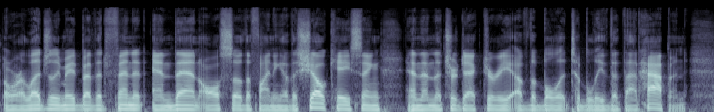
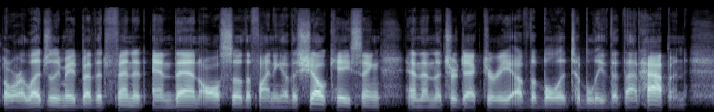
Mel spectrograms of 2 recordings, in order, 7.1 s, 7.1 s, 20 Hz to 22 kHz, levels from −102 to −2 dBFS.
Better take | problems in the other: first | thin; very; fading below 400 Hz

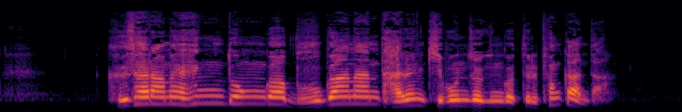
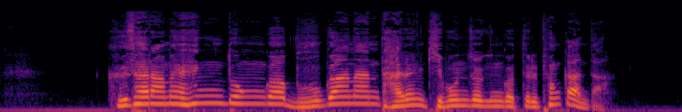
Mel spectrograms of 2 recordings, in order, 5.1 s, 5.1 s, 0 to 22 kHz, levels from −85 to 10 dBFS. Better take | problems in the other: second | thin; very; fading below 300 Hz

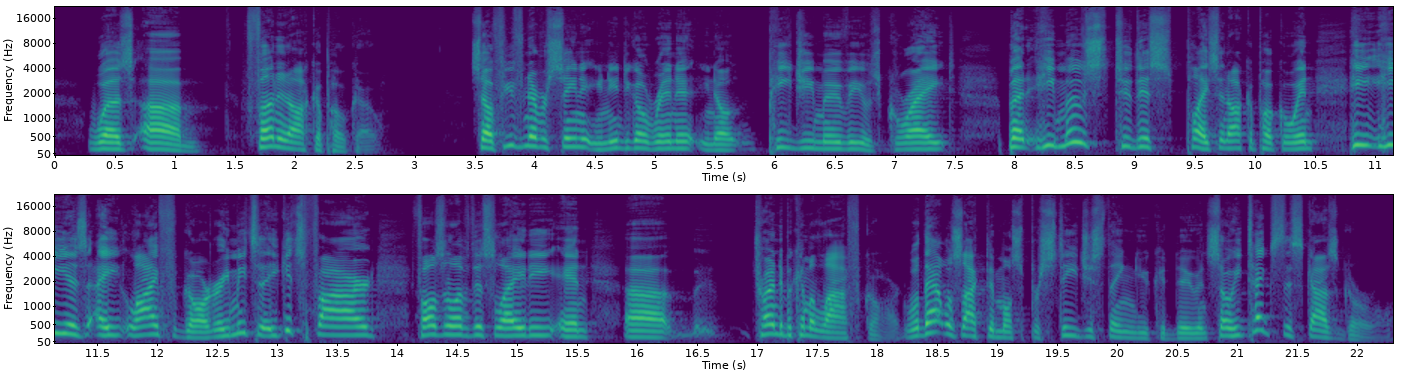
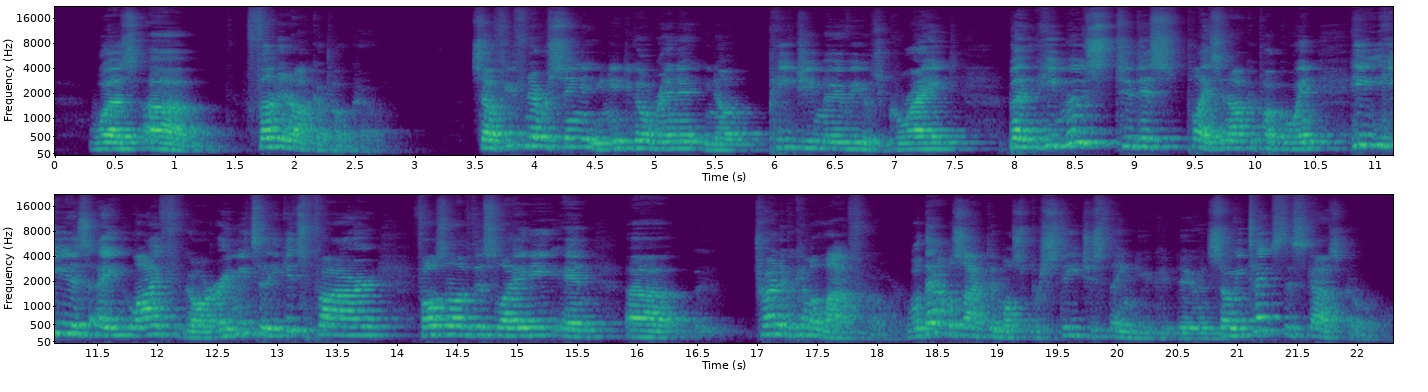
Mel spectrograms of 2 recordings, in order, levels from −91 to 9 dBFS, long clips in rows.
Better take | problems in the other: first | room echo; noticeable; dies away in 0.5 s // off-mic speech; far

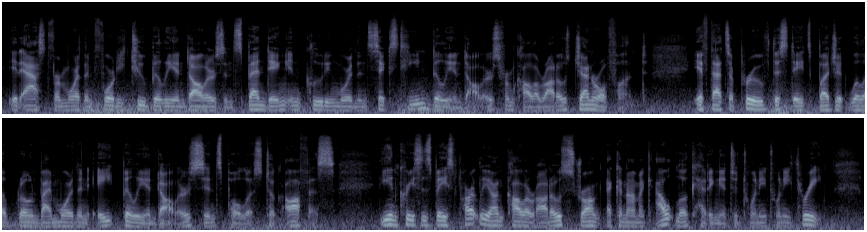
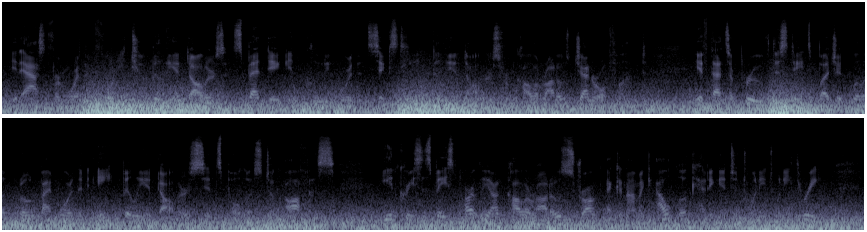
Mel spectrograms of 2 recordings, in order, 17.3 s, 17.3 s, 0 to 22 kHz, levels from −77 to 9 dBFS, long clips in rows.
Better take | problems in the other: first | wind noise on the microphone; heavy; 2 dB above the speech; occasional gusts in the first

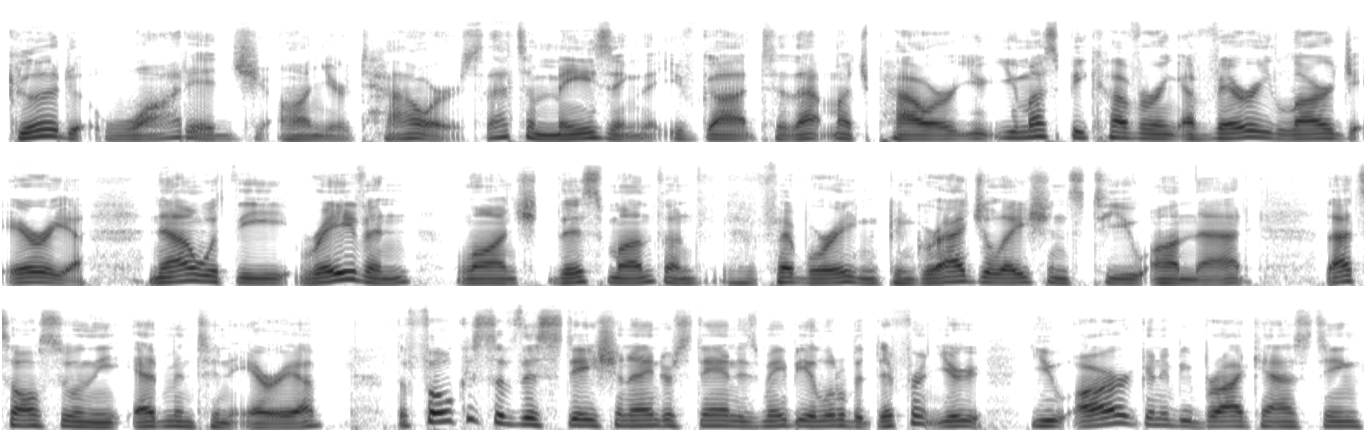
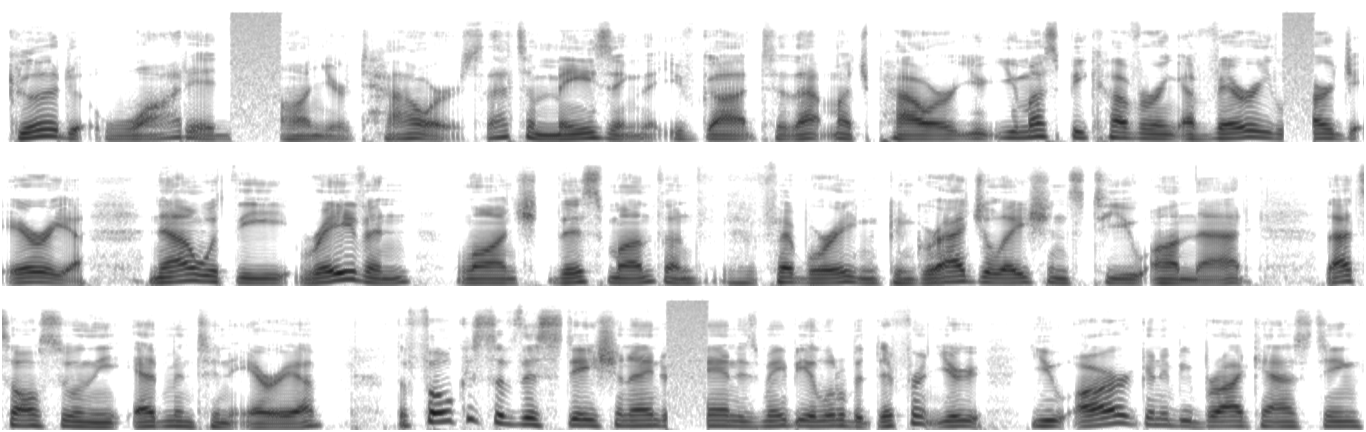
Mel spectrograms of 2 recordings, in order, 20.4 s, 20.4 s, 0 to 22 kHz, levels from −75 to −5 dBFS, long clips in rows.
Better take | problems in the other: first | audio cutting out; filled with static; at 1 s, at 6.5 s and at 17 s

